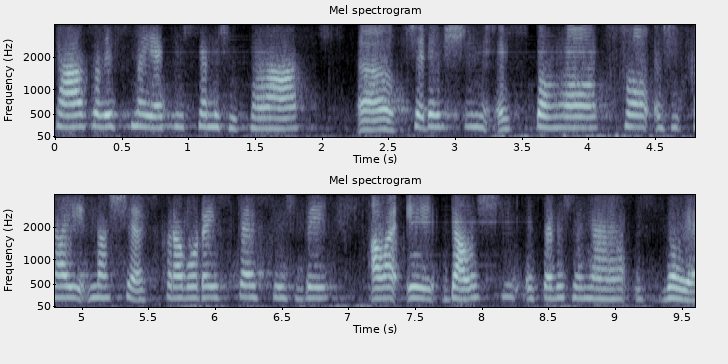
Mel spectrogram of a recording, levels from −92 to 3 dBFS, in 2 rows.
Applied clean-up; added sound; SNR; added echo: neural separator model SepFormer DNS4.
